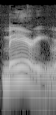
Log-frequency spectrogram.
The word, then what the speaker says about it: Mare: So not Mare. – Well, I mean, it's like Mary, right? Mare. – But is it spelled like M-A-R-E? – Yeah, M-A-R-E.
